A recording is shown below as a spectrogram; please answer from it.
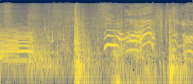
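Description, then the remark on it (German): A cow moos angrily: a short steady bellow, then a heavy thud as it butts its head hard against a wooden fence, followed by two loud, bending, groaning moos. “Ich glaube, die Kuh wird ärgerlich.”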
